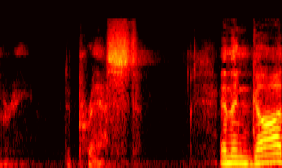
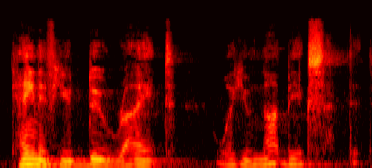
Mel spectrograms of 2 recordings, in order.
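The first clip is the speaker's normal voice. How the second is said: gentle voice of God; 3 semitones lower, 8 dB quieter than usual. Acted. God softly pleading with Cain to do right.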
